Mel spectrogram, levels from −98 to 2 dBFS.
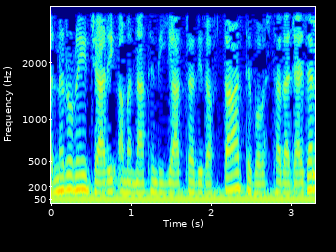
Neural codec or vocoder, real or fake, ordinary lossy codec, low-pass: none; real; none; 3.6 kHz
